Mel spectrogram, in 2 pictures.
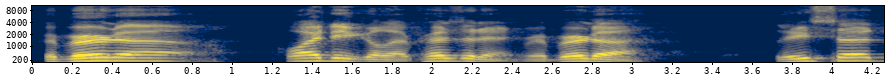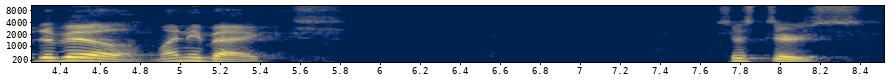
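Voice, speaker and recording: A man working as a powwow emcee, calling people up by name in a halting, list-like way. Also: a little high, animated, a bit bright. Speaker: powwow emcee announcing names.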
